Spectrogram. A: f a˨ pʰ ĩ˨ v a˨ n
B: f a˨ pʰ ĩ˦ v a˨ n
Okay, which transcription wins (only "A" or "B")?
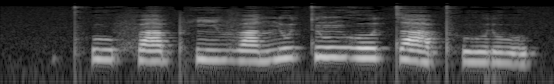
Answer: A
